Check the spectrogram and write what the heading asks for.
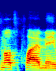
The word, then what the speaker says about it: Multiplymii: here now your company multiply me uh am i pronouncing that one right because it's got really interesting spelling it does so it's multiply me with the m double i um you know it's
